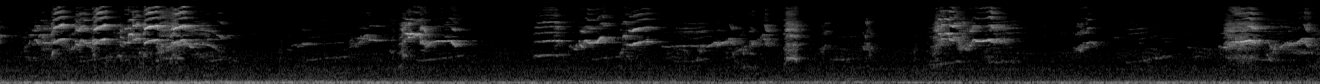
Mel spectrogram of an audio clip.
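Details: Rainbow lorikeets in mating season, busy with their mating dance, produce scattered high chattering squawks and thin screeches over about thirteen seconds, louder at first and then more spaced out.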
